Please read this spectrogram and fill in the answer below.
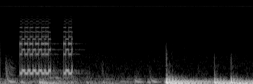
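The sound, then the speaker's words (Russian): An electronic telephone rings on a desk in two short, bright, warbling bursts, followed by heavy low thuds and a steady low rumble. “На столе звонит телефон.”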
